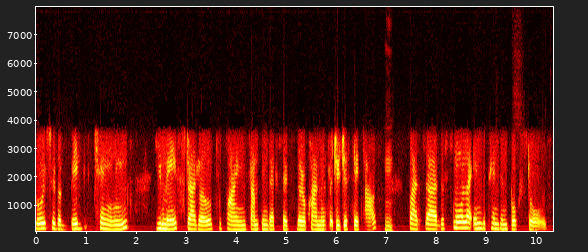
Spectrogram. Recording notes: PHONE INTERVIEW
